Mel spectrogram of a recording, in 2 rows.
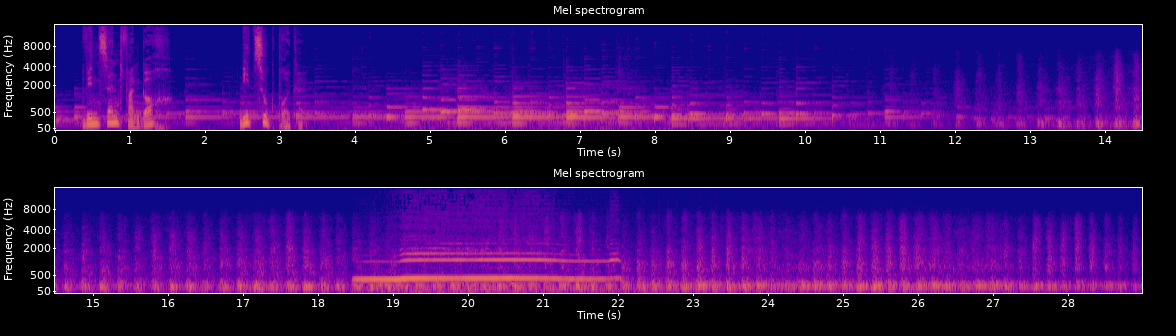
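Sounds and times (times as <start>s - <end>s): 
steam train chugging: 0.1s - 28.9s
speech: 0.4s - 1.6s, 2.5s - 3.5s
steam train whistle blowing: 18.4s - 22.4s.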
